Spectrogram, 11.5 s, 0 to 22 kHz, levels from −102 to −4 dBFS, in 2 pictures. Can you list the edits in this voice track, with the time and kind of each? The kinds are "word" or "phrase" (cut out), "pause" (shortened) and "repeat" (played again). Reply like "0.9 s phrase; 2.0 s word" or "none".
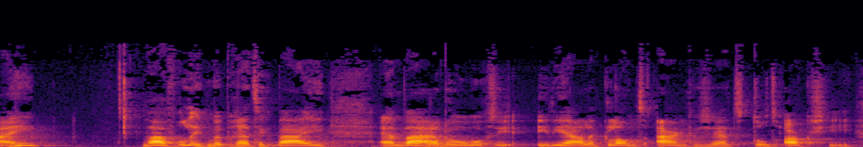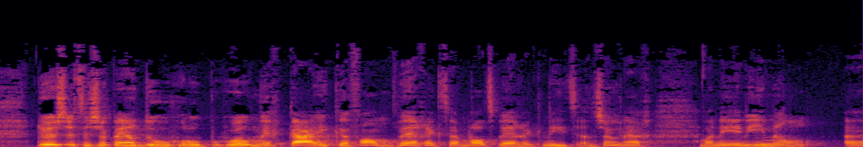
6.5 s word; 8.4 s word; 9.9 s word; 10.4 s word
